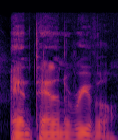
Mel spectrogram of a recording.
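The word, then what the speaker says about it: Antananarivo: several variations that led us to the correct pronunciation of ant arivo there you go beautiful city Beautiful People great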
